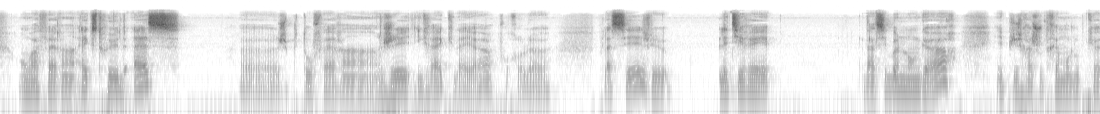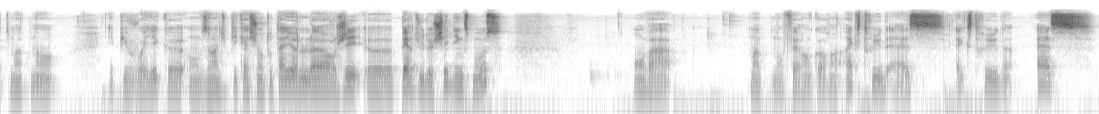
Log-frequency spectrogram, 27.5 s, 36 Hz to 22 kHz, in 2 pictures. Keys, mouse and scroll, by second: 10.9 click, 11.7 ctrl+r, 13.9 click, 14.1 Tab, 15.9 t, 16.9 click, 18.3 t, 21.3 Tab, 21.9 alt+right click, 23.2 e, 24.6 e, 26.9 e.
